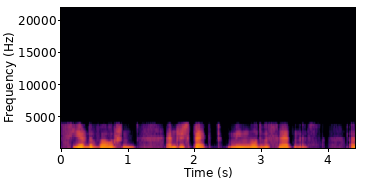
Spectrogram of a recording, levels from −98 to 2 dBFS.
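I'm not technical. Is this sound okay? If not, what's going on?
No. The recording went through the iLBC codec, a phone-call compressor that chops the audio into short chunks, which fits 30 ms frames, and rebuilds each one separately from a rough sketch. Everything above about 3.8 kHz is thrown away, so from start to finish the speech sounds dull and boxed-in, like an old phone line. The rebuilt chunks also give it a plainly audible rough, slightly robotic edge throughout.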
